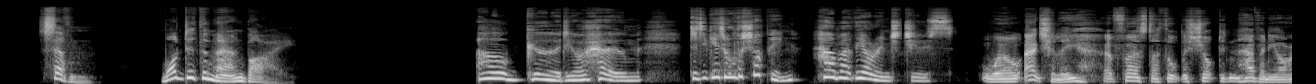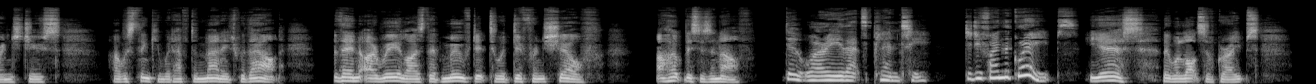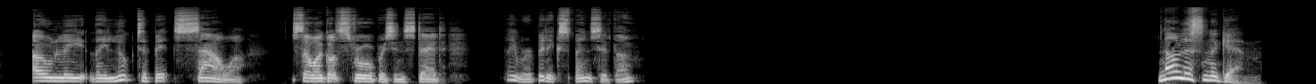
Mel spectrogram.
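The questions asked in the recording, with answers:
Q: What did the man buy?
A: orange juice and strawberries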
